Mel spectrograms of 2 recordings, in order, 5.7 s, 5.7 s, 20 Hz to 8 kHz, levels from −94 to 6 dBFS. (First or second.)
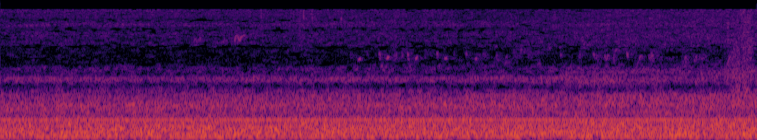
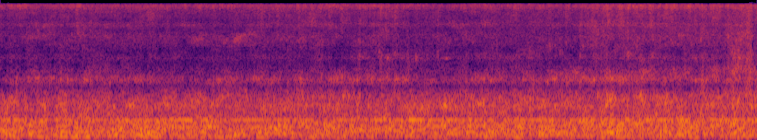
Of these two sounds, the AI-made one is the second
